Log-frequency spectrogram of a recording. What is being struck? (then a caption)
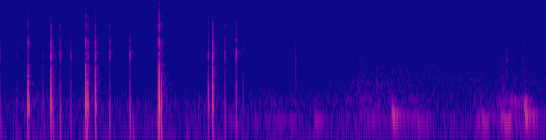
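Hardcover book with cardboard cover. About a dozen crisp, sharp taps land on the cardboard cover of a hardcover children's book, possibly a Star Wars one, in a quick uneven rhythm, each click dying away almost instantly. The tapping then gives way to a quieter, low rustling and scratching on the book, and the taps sound clean and pleasant.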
